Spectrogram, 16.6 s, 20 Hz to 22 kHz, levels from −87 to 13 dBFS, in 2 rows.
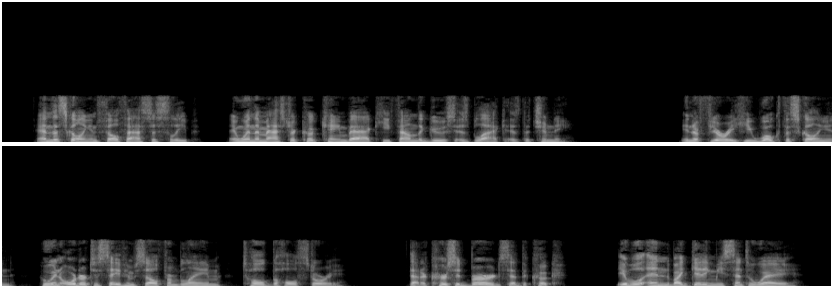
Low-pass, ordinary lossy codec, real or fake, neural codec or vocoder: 7.2 kHz; MP3, 64 kbps; real; none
